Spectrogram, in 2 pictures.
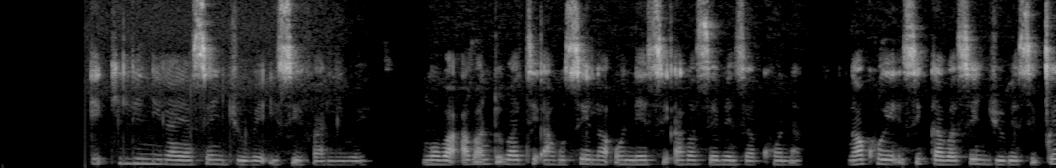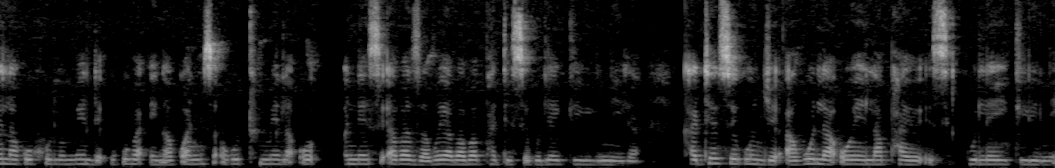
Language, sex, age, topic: North Ndebele, female, 50+, health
